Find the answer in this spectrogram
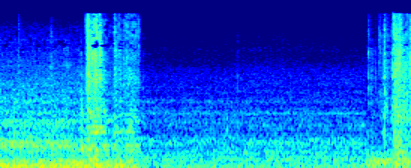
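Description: Steady rushing noise of a gas hob burning under a saucepan of heating baked beans, with a brief loud clatter about a second in. The sound then drops to a quieter background noise. Near the end a plastic bag of salad leaves crinkles loudly.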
